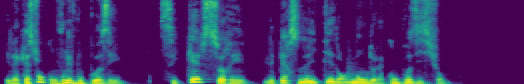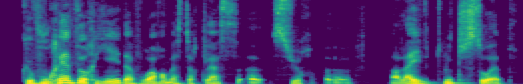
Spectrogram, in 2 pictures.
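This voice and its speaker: A man's voice: medium pitch, very animated, normal speed, mellow, slightly rough. A man hosting a live stream, chatting casually as he reads out viewer suggestions. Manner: upbeat, chatty, thinking aloud. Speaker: livestream host.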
